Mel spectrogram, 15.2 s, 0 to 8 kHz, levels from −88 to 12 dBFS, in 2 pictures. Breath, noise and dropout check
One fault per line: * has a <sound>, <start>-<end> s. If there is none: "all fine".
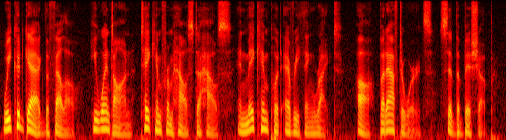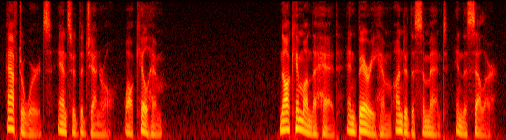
all fine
